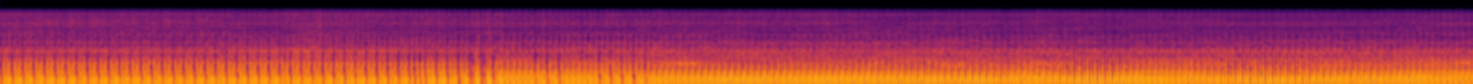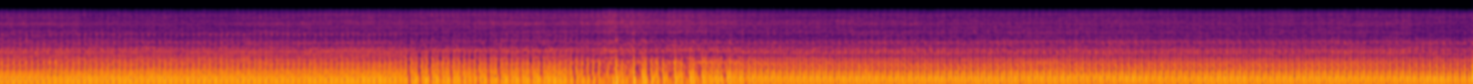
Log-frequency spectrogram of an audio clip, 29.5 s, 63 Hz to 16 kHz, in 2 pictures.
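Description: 1920 Douglas motorcycle's flat-twin engine running steadily, with closely spaced firing pulses. Its low note thickens about six seconds in, and it stutters briefly about two-thirds of the way through.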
